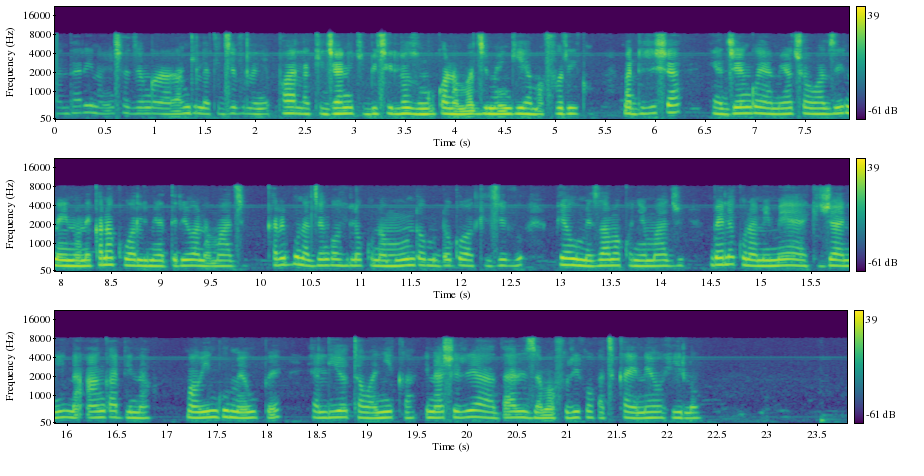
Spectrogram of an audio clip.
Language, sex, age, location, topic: Swahili, female, 18-24, Nairobi, health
